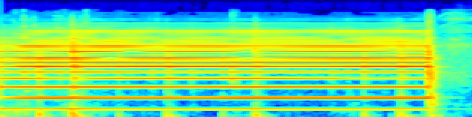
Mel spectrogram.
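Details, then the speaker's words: Raga Kirtan Premium harmonium, after fixing a buzzing reed by gently pressing it in and out with a screwdriver; clean steady held note with even overtones, no rattle or buzz; reed speaks freely. "fixed already. That's great. So just by pressing it a few times, it's done."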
